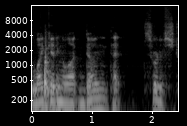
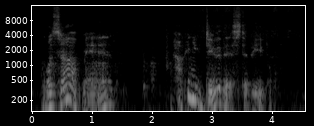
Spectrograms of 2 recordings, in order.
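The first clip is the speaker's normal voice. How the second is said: put-on sing-song California accent, pitched up; 7 semitones higher, 8 dB quieter than usual. Trying out different accents, now a California accent. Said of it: "California accent".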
